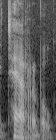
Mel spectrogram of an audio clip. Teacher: It's just like the RP, but you have to roll the R's and maybe stretch the vowels a little bit.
